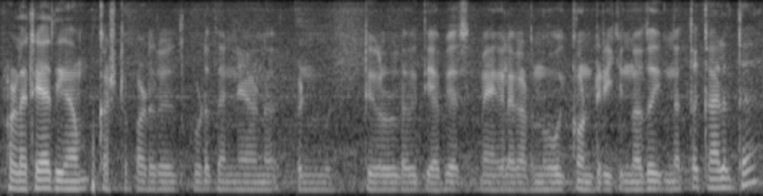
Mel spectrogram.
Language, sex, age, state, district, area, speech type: Malayalam, male, 18-30, Kerala, Idukki, rural, spontaneous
